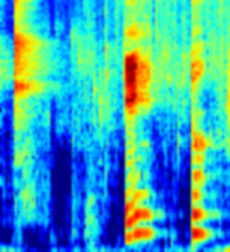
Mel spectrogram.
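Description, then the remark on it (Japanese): Soft wet squishing of body soap being lathered into slippery foam in a bath, a few slippery squelches, with short voiced sounds breaking in near the end. “ボディーソープ、これ、泡立ててますから。”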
